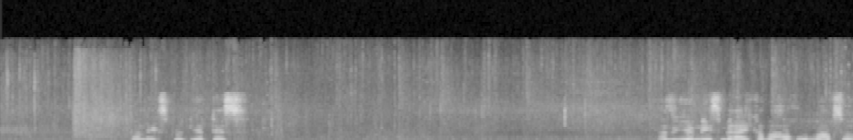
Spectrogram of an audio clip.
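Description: Fire crackles and roars nearby.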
